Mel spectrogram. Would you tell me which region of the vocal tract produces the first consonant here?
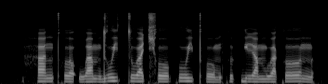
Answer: throat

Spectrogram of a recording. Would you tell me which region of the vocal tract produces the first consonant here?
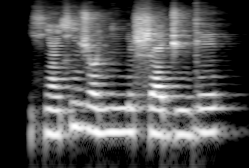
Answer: palate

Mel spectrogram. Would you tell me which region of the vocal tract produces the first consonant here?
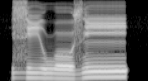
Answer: tongue tip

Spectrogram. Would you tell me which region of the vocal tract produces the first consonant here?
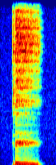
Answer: tongue tip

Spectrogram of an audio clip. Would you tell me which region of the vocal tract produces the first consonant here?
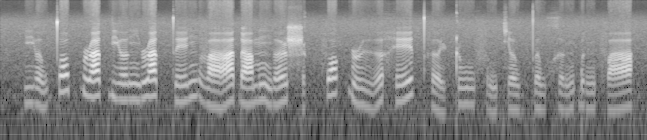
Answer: palate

